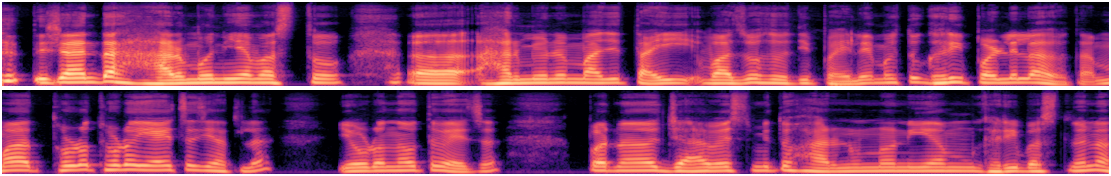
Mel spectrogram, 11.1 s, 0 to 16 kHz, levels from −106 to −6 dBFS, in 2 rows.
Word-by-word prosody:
त्याच्यानंतर 185 Hz, +4 st, +6 dB
हार्मोनियम 160 Hz, +3 st, +4 dB
असतो. 160 Hz, +2 st, -2 dB, 0.4 s
अ, -, -, +1 dB, 0.3 s
हार्मोनियम 155 Hz, +4 st, +2 dB
माझी 155 Hz, 0 st, +1 dB
ताई 140 Hz, +2 st, 0 dB
वाजवत 145 Hz, +3 st, +1 dB
होती 145 Hz, -1 st, -1 dB
पहिले 120 Hz, +5 st, -2 dB
मग 165 Hz, +2 st, -4 dB
तो 185 Hz, -, -2 dB
घरी 165 Hz, +3 st, +2 dB
पडलेला 165 Hz, 0 st, +1 dB
होता. 110 Hz, -8 st, -5 dB
मग 180 Hz, +6 st, -1 dB
थोडं-थोडं 200 Hz, +2 st, -1 dB
यायचंच 190 Hz, -1 st, -2 dB
यातलं, 155 Hz, +2 st, -5 dB, 0.4 s
एवढं 155 Hz, +3 st, -1 dB
नव्हतं 180 Hz, +1 st, -3 dB
यायचं. 135 Hz, 0 st, -3 dB, 0.5 s
पण 170 Hz, -1 st, 0 dB
अ, 170 Hz, +1 st, 0 dB
ज्यावेळेस 155 Hz, +1 st, -1 dB
मी 170 Hz, -, -5 dB
तो 185 Hz, -, -1 dB
हार्मोनियम 155 Hz, +2 st, -3 dB
घरी 135 Hz, +1 st, -2 dB
बसलो 155 Hz, +4 st, -5 dB
ना 185 Hz, 0 st, -2 dB
160 Hz, 170 wpm, -21 LUFS, 145-170 Hz, 0.5 s, त्याच्यानंतर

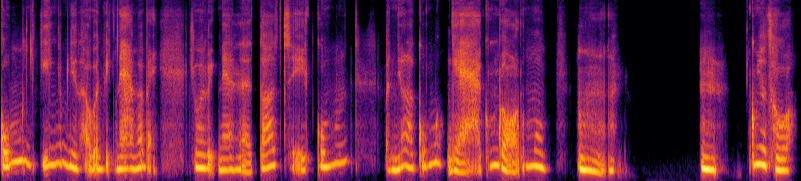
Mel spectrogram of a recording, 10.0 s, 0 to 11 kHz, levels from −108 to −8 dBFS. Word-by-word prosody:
cúng 310 Hz, +7 st, +2 dB, 0.2 s
kiếng 305 Hz, 0 st, 0 dB
giống 330 Hz, 0 st, -4 dB
như 270 Hz, -4 st, +3 dB
là 215 Hz, -, -8 dB
ở -, -, -2 dB
bên 230 Hz, -, +1 dB
Việt -, -, -5 dB
Nam 225 Hz, 0 st, +2 dB
á 255 Hz, -, +1 dB
bạn, -, -, -7 dB, 0.4 s
chứ 255 Hz, -, -1 dB
qua 245 Hz, -, +5 dB
Việt 240 Hz, -, -2 dB
Nam 210 Hz, +1 st, -1 dB
là 170 Hz, -, -3 dB
Tết 255 Hz, +4 st, 0 dB
sẽ 255 Hz, +2 st, -7 dB, 0.3 s
cúng, 300 Hz, +5 st, -1 dB, 0.5 s
mình 210 Hz, -1 st, 0 dB
nhớ 240 Hz, +6 st, +1 dB
là 255 Hz, -3 st, -1 dB
cúng 310 Hz, +6 st, -2 dB, 0.2 s
gà, 190 Hz, -4 st, 0 dB
cúng 290 Hz, +1 st, 0 dB
đồ, 235 Hz, -8 st, +2 dB
đúng 275 Hz, -, 0 dB
hông? 265 Hz, -3 st, +3 dB, 0.4 s
Ừm, 205 Hz, -6 st, +5 dB
ừm. 200 Hz, -, -2 dB, 1.1 s
Ừm. 220 Hz, -4 st, +8 dB, 0.4 s
Cúng 315 Hz, -, +4 dB
Giao 295 Hz, -, +7 dB
thừa. 205 Hz, -2 st, +3 dB
250 Hz, 205 wpm, -25 LUFS, 215-290 Hz, 1.1 s, Ừm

